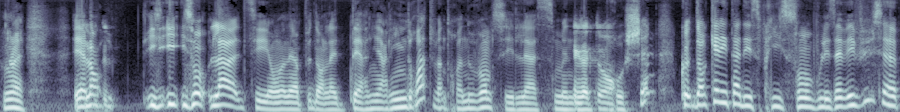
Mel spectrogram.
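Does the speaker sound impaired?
No.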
